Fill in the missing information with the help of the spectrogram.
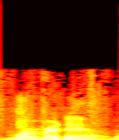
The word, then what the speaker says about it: Wormadam: How do you pronounce this? Wormadam? – Irmadam. – Wormadam. Okay, I did say it right.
